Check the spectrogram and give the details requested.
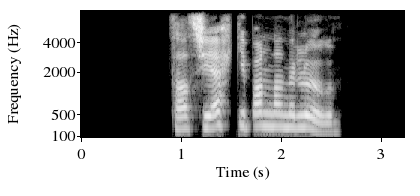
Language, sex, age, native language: Icelandic, female, 30-39, Icelandic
